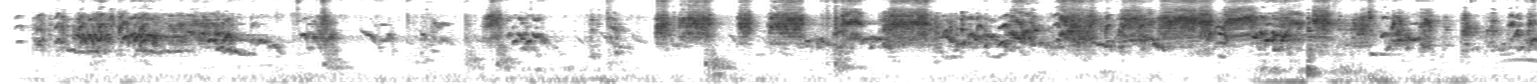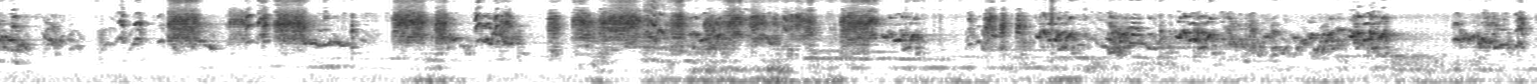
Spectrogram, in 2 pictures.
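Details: Several budgerigars chirping: dense, scratchy, high warbling chatter that runs almost without break, with short pauses near two and seven seconds, and a few low bumps of handling noise underneath.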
